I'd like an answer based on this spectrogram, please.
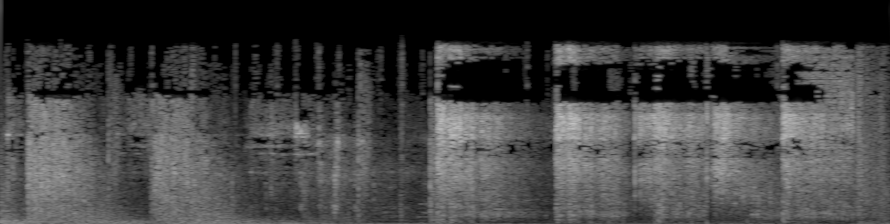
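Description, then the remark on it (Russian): A relentless series of loud explosions and crackling bangs from a struck ammunition depot that also stored pyrotechnics, at night in Kharkiv, munitions and fireworks going off in quick succession, overlapping into a continuous rumbling barrage with no pauses. “Сразу после информации о переходе города под контроль России ночное небо раскрасил салют.”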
